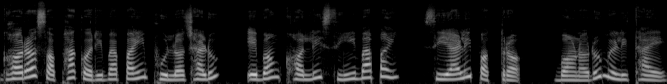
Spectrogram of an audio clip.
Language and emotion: Odia, neutral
